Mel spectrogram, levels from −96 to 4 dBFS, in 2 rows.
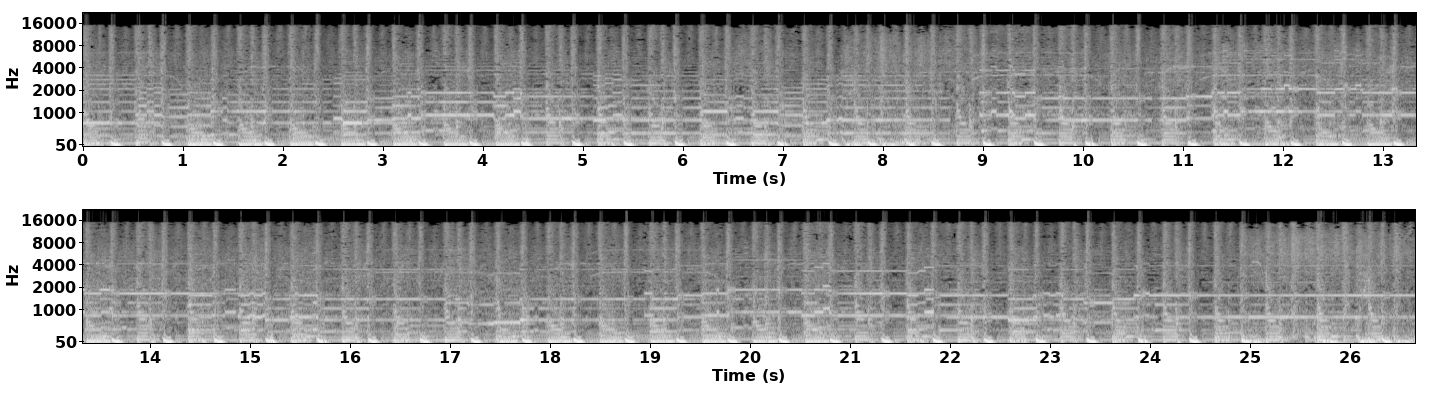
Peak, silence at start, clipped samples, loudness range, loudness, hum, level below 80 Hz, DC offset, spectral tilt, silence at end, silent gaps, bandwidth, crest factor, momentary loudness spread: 0 dBFS; 0 s; 0.3%; 1 LU; -10 LUFS; none; -10 dBFS; under 0.1%; -4.5 dB/octave; 0 s; none; 16 kHz; 8 dB; 3 LU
